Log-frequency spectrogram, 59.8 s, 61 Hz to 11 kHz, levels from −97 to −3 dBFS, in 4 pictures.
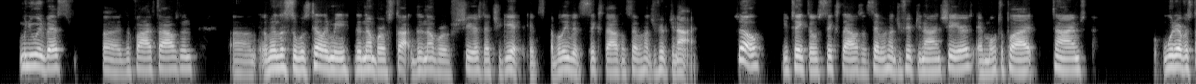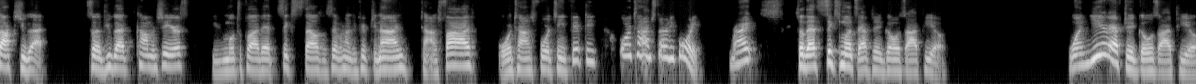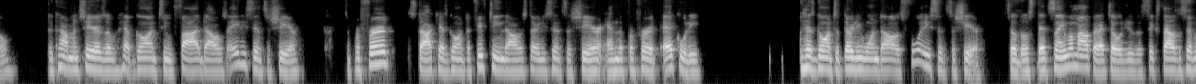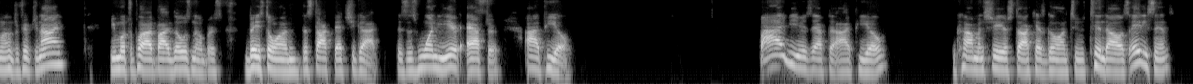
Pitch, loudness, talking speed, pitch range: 150 Hz, -26 LUFS, 160 wpm, 140-170 Hz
